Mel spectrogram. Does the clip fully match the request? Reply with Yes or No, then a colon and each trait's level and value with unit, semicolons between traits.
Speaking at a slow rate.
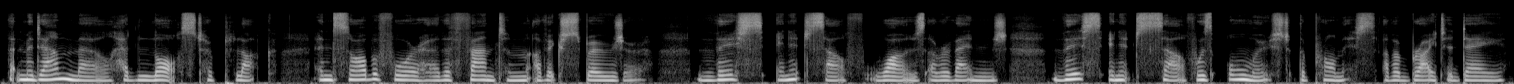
Yes: slow, 125 wpm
